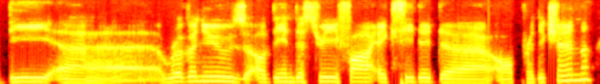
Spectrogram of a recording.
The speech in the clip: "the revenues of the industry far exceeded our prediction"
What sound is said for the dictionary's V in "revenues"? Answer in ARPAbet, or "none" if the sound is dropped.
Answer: V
